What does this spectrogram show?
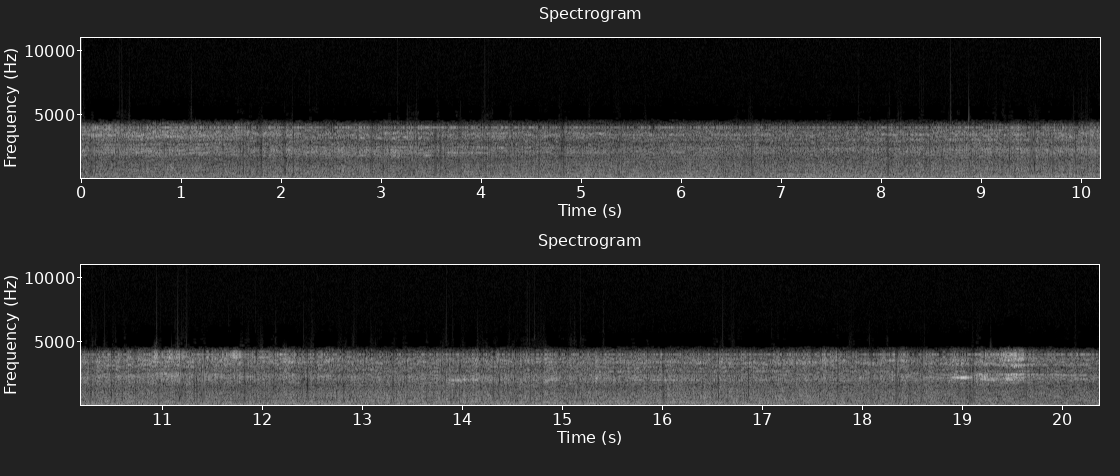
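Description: Freight train cars rolling past on the rails: a steady rumble and clatter of wheels on track, with a few faint, brief high squeaks near the end.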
